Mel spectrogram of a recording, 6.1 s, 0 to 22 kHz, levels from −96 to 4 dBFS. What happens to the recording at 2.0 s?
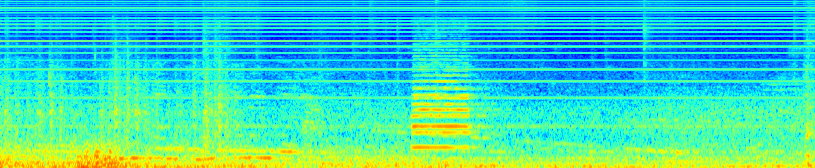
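At 2.0 s a steady, fixed-pitch whine sits under the sound, only about 10 dB down, built on 1 kHz and loudest at 8 kHz. It runs through the whole clip. This is USB whine: the bus's 1 ms frames and 125-microsecond microframes draw pulsed current that leaks into the audio through power or ground.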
